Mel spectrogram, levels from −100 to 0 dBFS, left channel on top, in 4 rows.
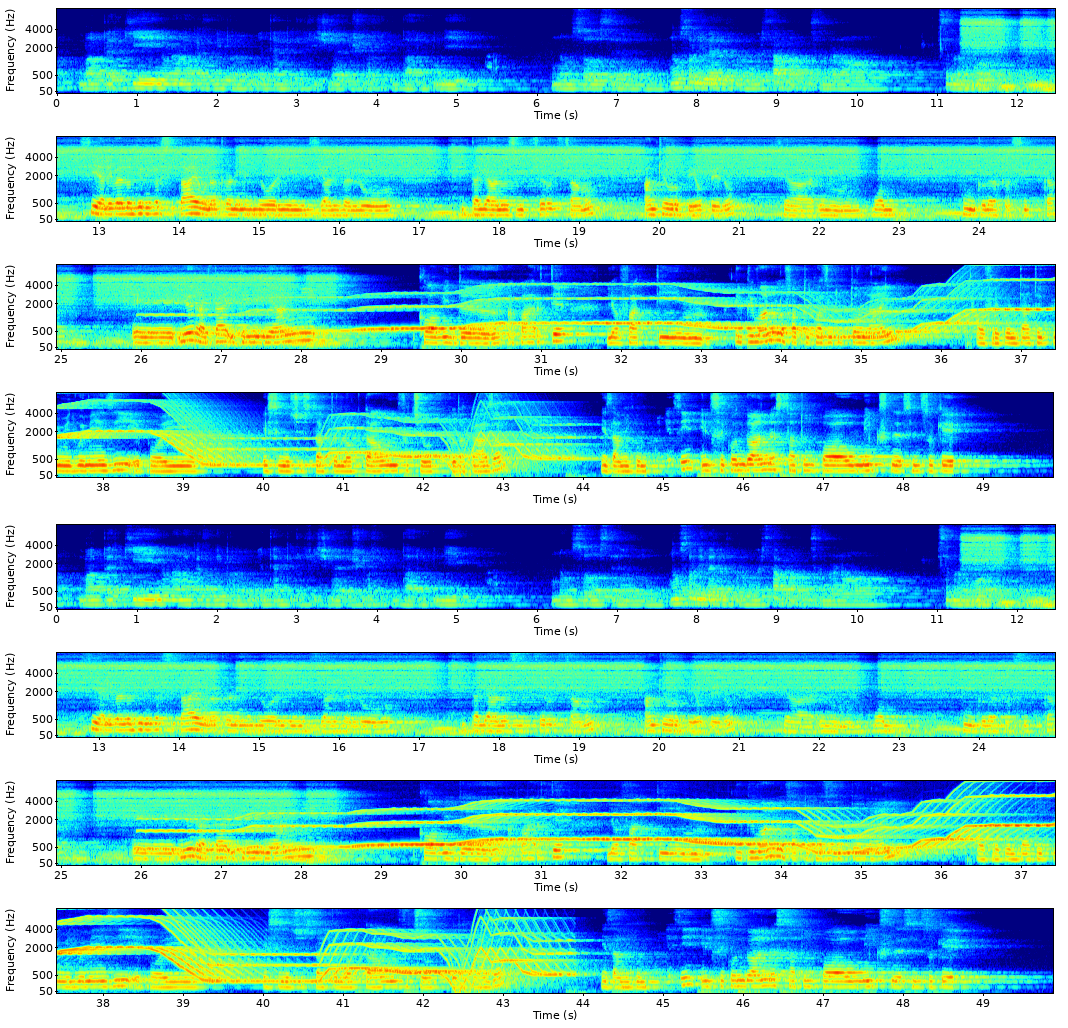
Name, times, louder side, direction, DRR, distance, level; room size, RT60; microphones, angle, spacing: voice 1, 0.3-5.1 6.2-10.2 11.0-12.1 44.3-44.7, right 1 dB, 10° right, -2 dB, 2.4 m, -44 dB
sound 1, 11.3-28.5, left 1 dB, 10° left, 1.0 m, -39 dB
voice 2, 12.8-16.7 17.5-19.3 19.8-21.0 21.5-23.0 23.8-25.0 25.9-28.2 29.5-33.1 33.4-35.5 36.3-39.2 40.0-43.1 44.2-44.8 45.1-48.6, left 4 dB, 70° left, 8 dB, 0.6 m, -27 dB
Musical instrument, 25.9-43.9, right 5 dB, 50° right, 0.5 m, -27 dB
13.5 x 9.3 x 7.8 m, 2.5 s
head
